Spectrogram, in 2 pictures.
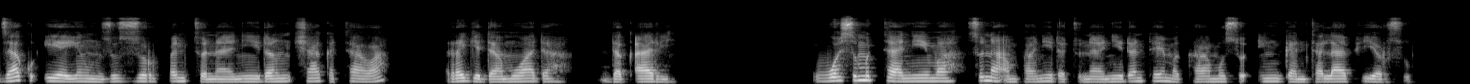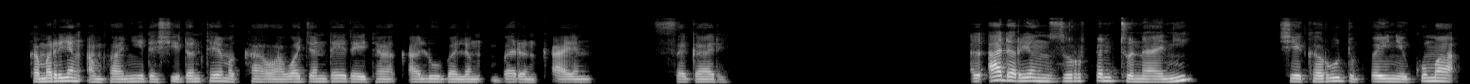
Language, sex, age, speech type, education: Hausa, male, 30-45, spontaneous, primary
